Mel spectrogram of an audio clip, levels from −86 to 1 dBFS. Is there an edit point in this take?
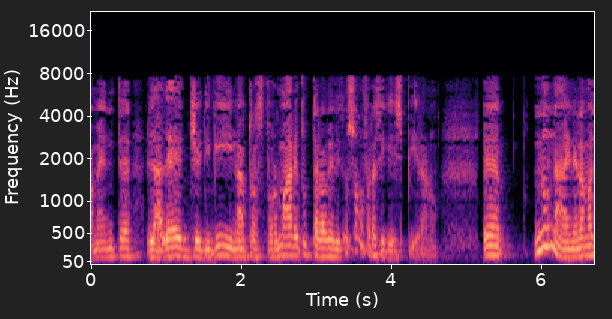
yes; 3 cuts; at 2.1 s, 2.8 s, 5.2 s

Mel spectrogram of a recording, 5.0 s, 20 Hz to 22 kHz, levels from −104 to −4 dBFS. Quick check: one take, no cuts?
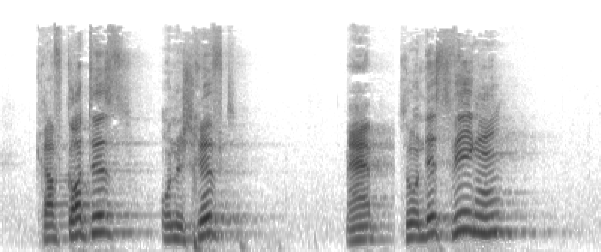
no; 1 cut; at 3.3 s

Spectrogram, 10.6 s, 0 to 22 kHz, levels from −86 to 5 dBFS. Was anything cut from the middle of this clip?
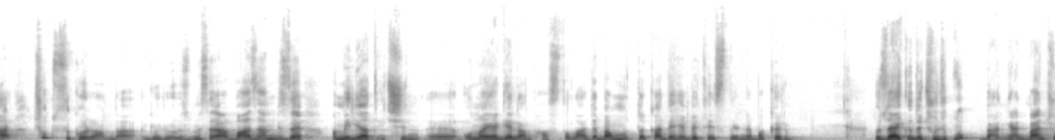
no; 0 cuts

